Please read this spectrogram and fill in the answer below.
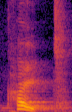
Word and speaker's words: kite: consonant plus an e that e makes the i say its name say its name and then that e is silent so that word is kite this word is hope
